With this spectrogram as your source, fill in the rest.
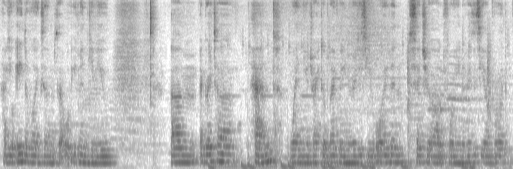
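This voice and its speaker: This mellow, mid-range voice belongs to a young adult Zambian vlogger who talks at a normal pace and level tone through an earnest, candid opinion piece with light laughter. The echoey room has music in the background.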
